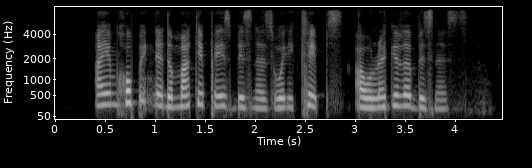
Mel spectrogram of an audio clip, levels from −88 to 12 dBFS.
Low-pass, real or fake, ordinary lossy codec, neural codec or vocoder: 7.2 kHz; fake; none; codec, 24 kHz, 0.9 kbps, WavTokenizer, medium speech release version 1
